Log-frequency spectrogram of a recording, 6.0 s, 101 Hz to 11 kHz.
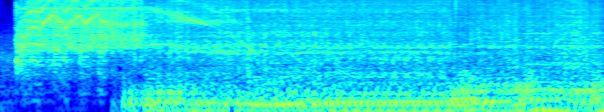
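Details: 2001 Subaru Impreza 2.5RS (GC8) with a flashing check engine light and codes P0301/P0302, no spark on cylinder 1. After swapping plug wires it still idles rough and stumbling. The cause was later traced to the ignition coil. Misfire from failing ignition coil.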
